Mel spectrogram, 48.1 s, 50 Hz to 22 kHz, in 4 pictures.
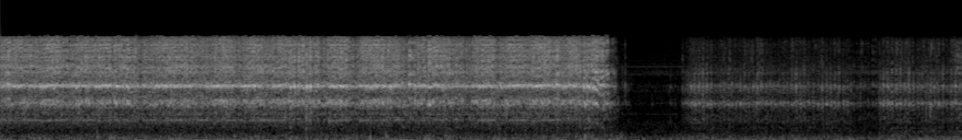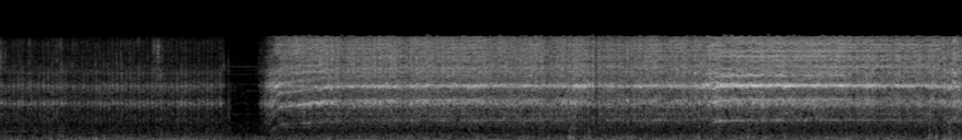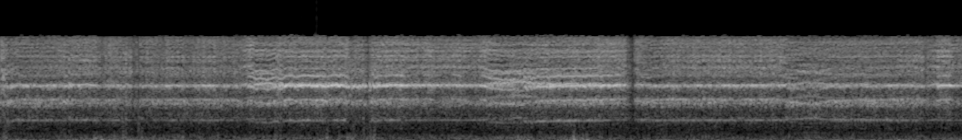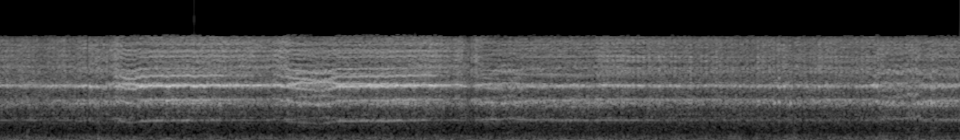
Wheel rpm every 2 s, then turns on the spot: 160, 160, 160, 130, 10, 20, 20, 40, 160, 160, 160, 160, 160, 160, 160, 160, 160, 160, 160, 160, 160, 160, 160, 160.
8-14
